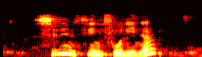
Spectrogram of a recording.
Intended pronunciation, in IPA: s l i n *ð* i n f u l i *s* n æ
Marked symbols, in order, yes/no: no, no

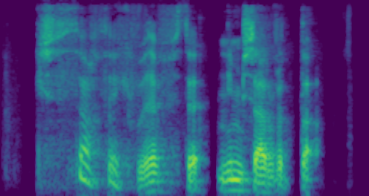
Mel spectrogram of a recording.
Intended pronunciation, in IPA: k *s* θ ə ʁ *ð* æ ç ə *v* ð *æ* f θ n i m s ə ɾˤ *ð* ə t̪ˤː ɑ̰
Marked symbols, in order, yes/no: yes, no, yes, yes, no

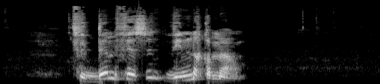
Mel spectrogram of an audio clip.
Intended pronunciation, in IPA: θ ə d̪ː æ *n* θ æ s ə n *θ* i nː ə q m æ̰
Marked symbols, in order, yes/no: no, no

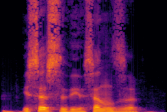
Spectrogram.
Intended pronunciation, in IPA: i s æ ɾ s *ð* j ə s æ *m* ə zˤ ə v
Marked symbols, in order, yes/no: yes, no

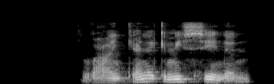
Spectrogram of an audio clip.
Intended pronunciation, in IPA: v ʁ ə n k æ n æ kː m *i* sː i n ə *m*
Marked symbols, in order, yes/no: yes, no

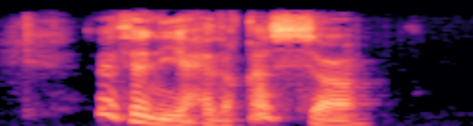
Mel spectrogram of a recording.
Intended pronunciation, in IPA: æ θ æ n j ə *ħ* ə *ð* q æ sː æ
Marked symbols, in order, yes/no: yes, yes

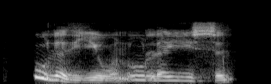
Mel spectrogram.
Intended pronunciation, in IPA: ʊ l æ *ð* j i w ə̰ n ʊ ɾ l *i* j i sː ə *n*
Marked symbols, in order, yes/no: yes, no, yes

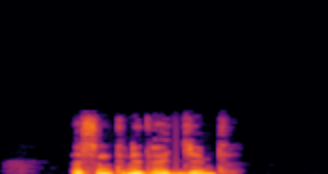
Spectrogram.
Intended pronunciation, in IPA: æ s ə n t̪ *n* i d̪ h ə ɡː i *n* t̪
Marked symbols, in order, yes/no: yes, no

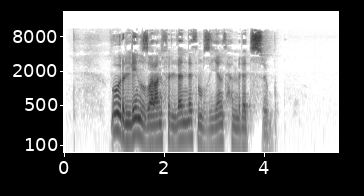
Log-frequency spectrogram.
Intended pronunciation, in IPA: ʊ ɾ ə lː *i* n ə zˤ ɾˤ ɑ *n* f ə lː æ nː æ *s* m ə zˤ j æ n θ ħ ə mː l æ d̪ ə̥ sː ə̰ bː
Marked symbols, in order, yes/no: yes, yes, no

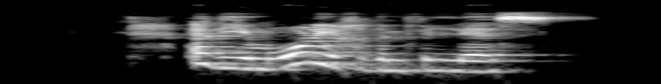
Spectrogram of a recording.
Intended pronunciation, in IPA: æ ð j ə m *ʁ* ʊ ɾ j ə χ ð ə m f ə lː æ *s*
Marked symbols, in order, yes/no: yes, yes

